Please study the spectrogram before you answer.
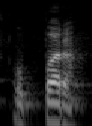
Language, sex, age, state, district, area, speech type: Punjabi, male, 45-60, Punjab, Rupnagar, urban, read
